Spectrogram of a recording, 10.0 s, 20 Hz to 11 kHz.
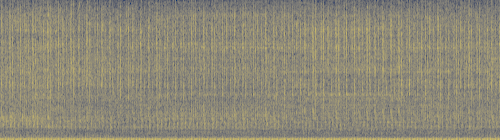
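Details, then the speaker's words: Kawasaki Vulcan 1600 warming up after drilling the rocker bolt to increase oil flow to the rocker arms: steady idle with a fast tick about three per second, a suspected valvetrain tap, quieter at the front cylinder than the rear. "You can definitely hear a tap here. Sounds like I can hear some tap, but it's not as bad as it is on this rear."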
